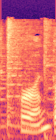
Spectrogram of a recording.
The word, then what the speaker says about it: Purim: Purim.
